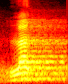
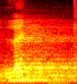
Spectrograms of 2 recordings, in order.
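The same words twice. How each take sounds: First: The final k stops with no air released. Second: The final k ends with a puff of air. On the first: "sebelum kita berikan hamasnya" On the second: "Kita alirkan angin-anginnya"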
